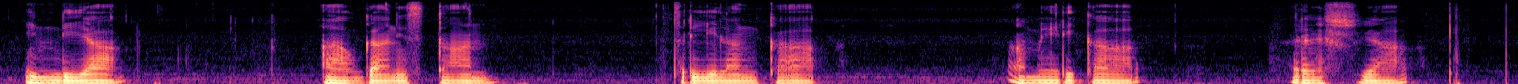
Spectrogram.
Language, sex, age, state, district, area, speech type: Telugu, male, 45-60, Andhra Pradesh, Eluru, urban, spontaneous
